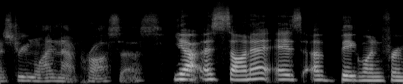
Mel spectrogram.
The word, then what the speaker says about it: Asana: before and someone's like I don't understand how Asana like sauna like a hot room is helping you so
